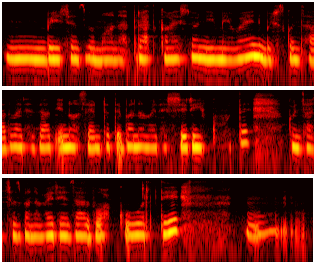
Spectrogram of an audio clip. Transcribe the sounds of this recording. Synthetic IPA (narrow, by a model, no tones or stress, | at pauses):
beːt͡ʃʰɐzbɐmaːnɐspɾɐt̪kãːjsunimeʋɐnbiɾskunsaːd̪ʋɐɾʲazʲaːd̪ḭnoseɳʈɐt̪ebɐnaʋɐɾʲaʃɐɾiːfkuːɾt̪ekunʲsaːd̪t͡ʃʰɐzbɐnaʋɐɾazʲaːd̪ʋokuːɾt̪e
